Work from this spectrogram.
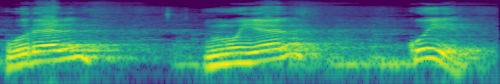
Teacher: இதழ் குவித்து பழைய இலக்கணகாரர் சொல்வது போல சரியாக உச்சரிக்கப்படுகிறது. முதலாவது மொழி முதலில் வரும் உகரம் இதழ் குவித்து, அதாவது முற்றியல் உகரமாகவே உச்சரிக்கப்படுகிறது.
